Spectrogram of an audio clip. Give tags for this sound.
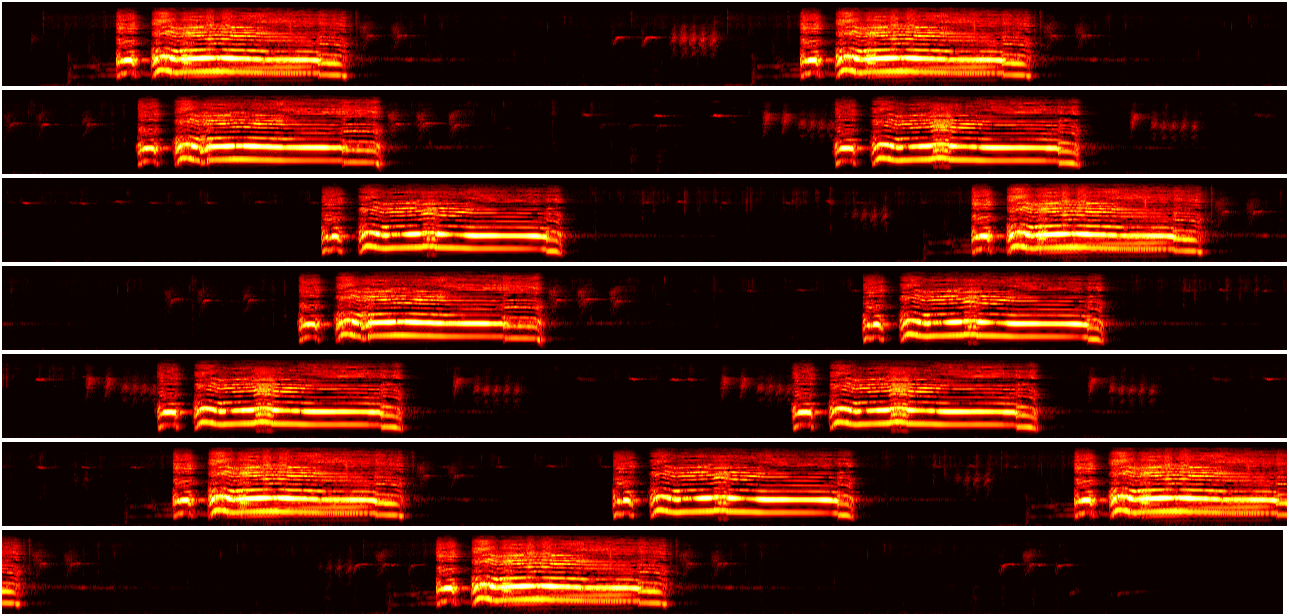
Siipikarja
Yleisradio
Finland
Kiekua
Poultry
Suomi
Domestic-Animals
Soundfx
Finnish-Broadcasting-Company
Yle
Field-Recording
Tehosteet
Animals
Cock
Kukko

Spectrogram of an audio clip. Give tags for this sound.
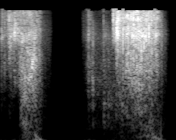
paper
rip
ripping
tear
tearing

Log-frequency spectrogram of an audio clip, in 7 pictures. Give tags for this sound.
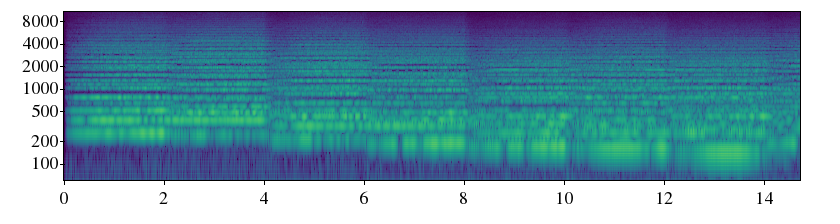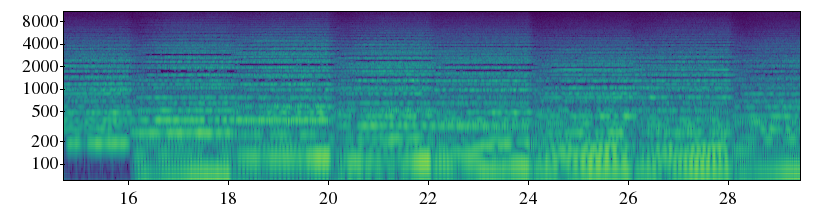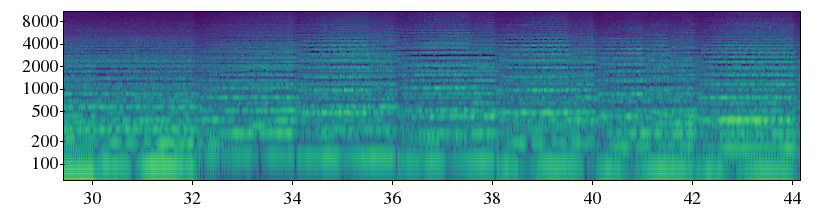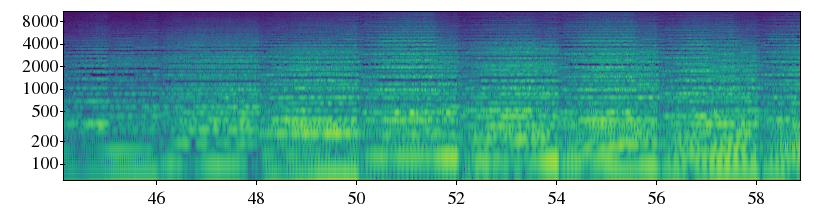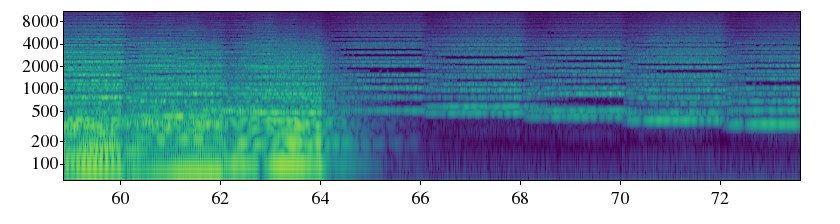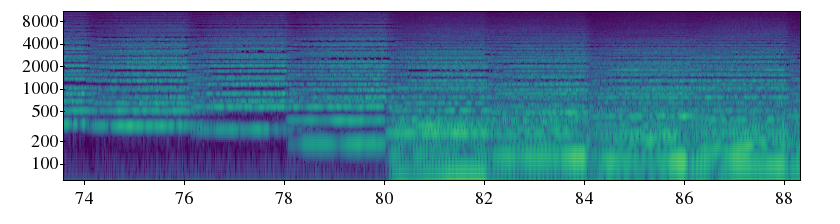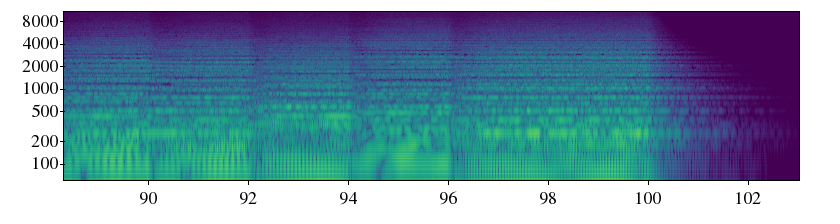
String-Orchestra
Sad
Strings
Beautiful
Romantic
Heaven
Orchestra
Lovely
Squidfont-Orchestral

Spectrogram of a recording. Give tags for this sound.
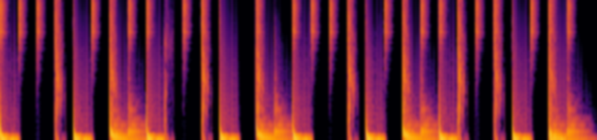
beat
zouk
loop
drum

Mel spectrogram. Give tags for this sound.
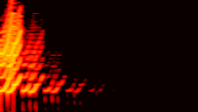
gamedeveloping
videogames
gaming
futuristic
ui
sfx
video-game
navigate
electronic
click
menu
electric
synth
gamedev
sci-fi
games
indiedev
game
indiegamedev
select

